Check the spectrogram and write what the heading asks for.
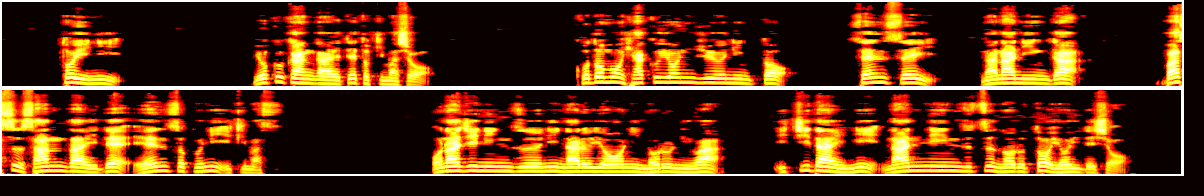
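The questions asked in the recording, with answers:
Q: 子供140人と先生7人がバス3台で遠足に行きます。同じ人数になるように乗るには、1台に何人ずつ乗ると良いでしょう。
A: 49人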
